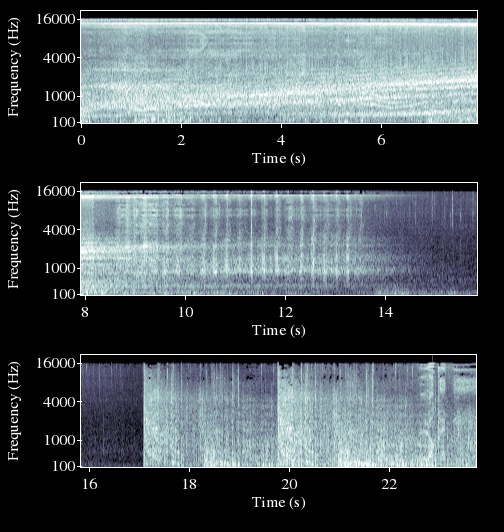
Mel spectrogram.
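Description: The Harvester of Souls animatronic's built-in sound effect: a loud, eerie rumble with tones gliding up and down as it draws out its victim's soul, fading away with a crackle over several seconds. After a short hush, a thunder-like rumble starts abruptly.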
